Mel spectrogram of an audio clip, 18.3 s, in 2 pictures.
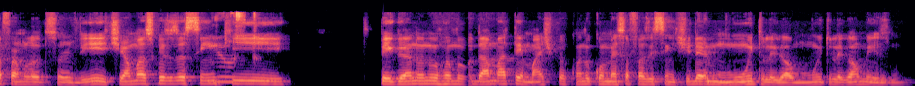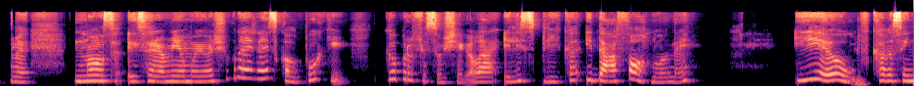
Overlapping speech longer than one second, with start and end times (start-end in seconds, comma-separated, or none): none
